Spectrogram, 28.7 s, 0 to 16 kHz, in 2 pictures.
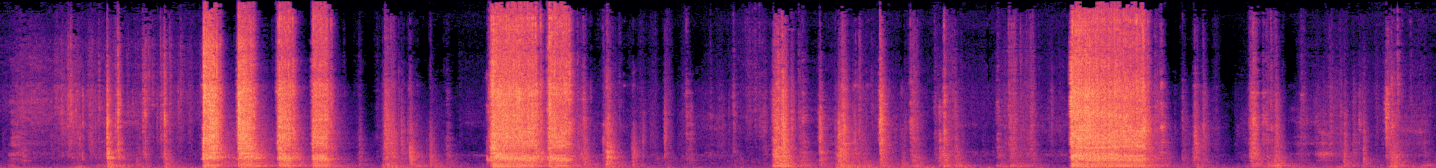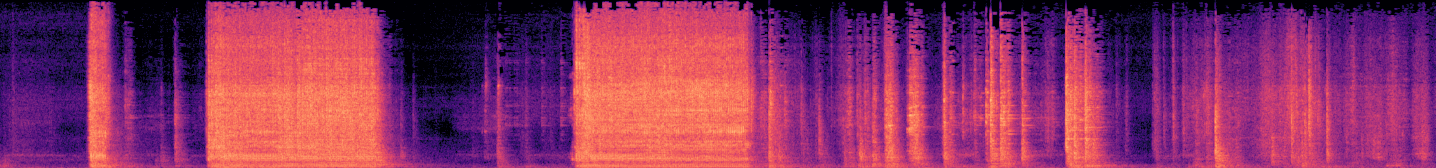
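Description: Pneumatic air hammer with a chisel bit cutting the spot welds that hold a channel to the sheet-metal cab floor of a 1950 Chevy 3100. It runs in repeated bursts, the longest about two seconds, with many short stabs between them.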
